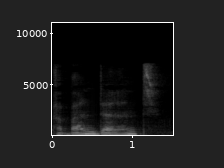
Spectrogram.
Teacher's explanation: The last A in the word abundant has the schwa sound.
